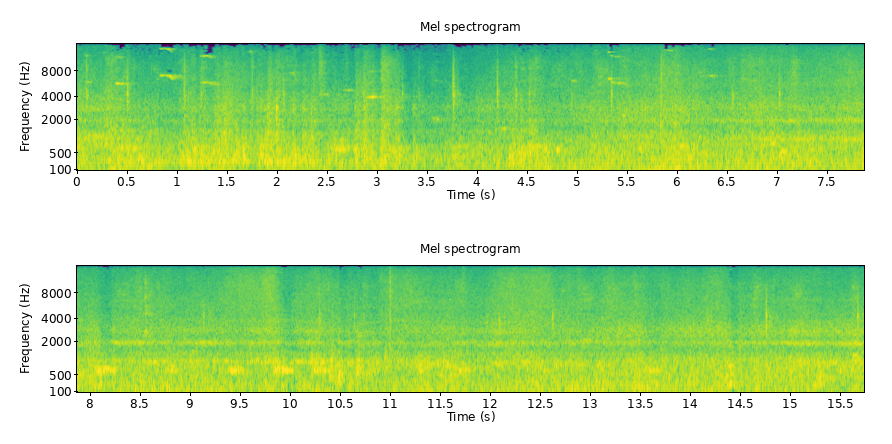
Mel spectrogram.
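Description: Seibu Railway commuter train running along the line: steady wheel-on-rail rumble with light clickety-clack over the rail joints and a faint steady whine.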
